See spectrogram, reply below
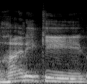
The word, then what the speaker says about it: Heinicke: You know, Heinicke rhymes with timing.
